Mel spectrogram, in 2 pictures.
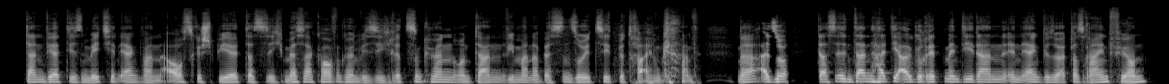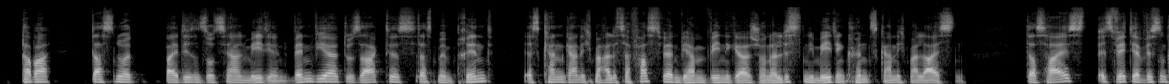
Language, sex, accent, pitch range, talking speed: German, male, German, 105-120 Hz, 210 wpm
